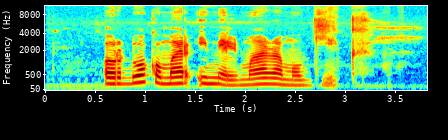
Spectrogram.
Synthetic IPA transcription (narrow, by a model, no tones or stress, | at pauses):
ɔrdwɔkɔmarimɛlmaɾamɔɡḭk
